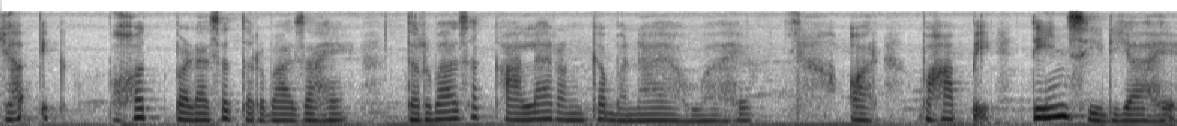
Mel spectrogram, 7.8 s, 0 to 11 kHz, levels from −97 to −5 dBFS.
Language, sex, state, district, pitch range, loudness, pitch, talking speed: Hindi, female, Bihar, Sitamarhi, 165-195 Hz, -21 LUFS, 175 Hz, 155 wpm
